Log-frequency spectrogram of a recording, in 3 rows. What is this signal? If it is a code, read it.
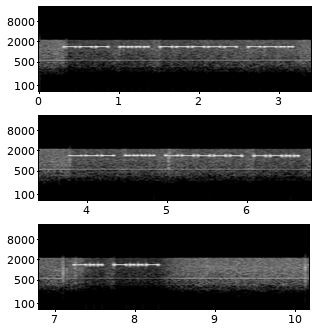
Morse code, heard as a keyed tone, about 24 wpm, 1440 Hz. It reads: OH0Z OH0Z DX
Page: 1821 kHz (1822 LSB, 1,8kHzBandbreite, 8m Vertikal)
